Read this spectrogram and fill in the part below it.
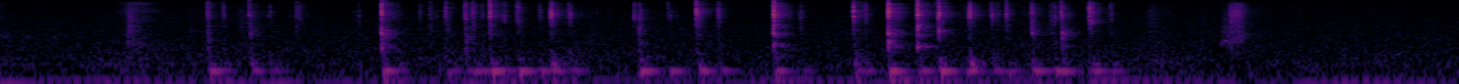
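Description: Keys clatter quickly on a computer keyboard.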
